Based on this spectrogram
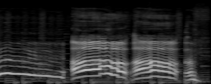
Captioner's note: ooooooooooooh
